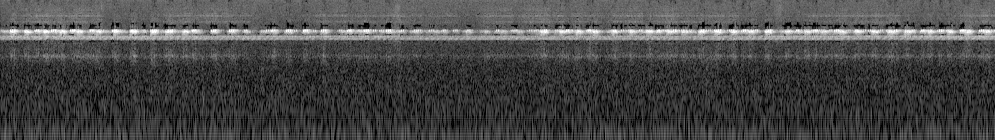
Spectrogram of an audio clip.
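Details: Grass insects chirping as background for studying, high pulsed trills repeating roughly three times per second above a continuous ringing tone, steady throughout with faint hiss.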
